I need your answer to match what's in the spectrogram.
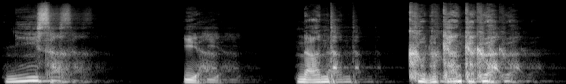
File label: System Voice; BBCF; Jin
